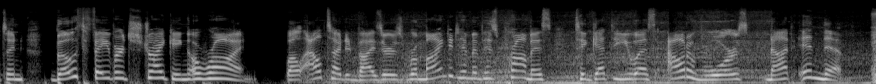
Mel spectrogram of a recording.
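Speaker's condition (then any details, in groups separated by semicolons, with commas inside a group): No condition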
